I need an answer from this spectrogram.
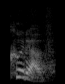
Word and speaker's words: could've: could it's not could we put a little a sound in there and it sounds like this of of could of it sounds like this think about dove which is a bird the bird of and st. cool dove cool dove could've could've let's practice that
